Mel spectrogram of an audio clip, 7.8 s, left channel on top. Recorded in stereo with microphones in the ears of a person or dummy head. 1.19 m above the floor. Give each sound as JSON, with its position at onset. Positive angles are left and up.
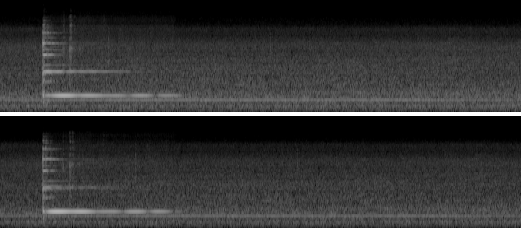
{"t": 0.6, "sound": "a chime", "side_deg": 5, "distance_m": 2.5}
